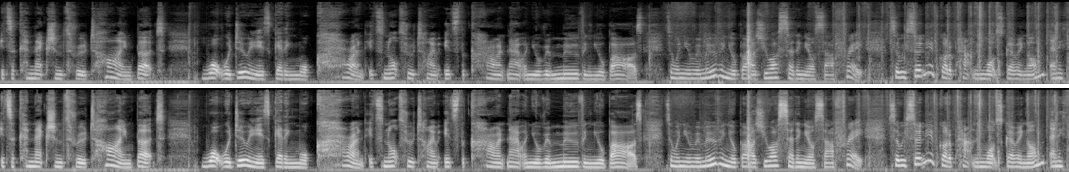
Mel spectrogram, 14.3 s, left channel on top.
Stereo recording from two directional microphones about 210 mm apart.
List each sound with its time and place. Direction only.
0.0 s a woman's voice: 40° right (ahead or behind)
